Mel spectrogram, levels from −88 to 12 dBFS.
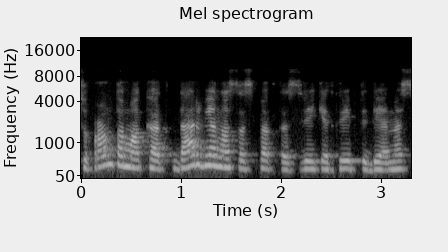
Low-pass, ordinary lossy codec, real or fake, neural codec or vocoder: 7.2 kHz; Opus, 16 kbps; real; none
